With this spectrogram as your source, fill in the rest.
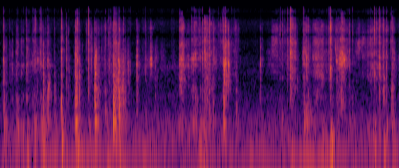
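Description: A utility knife blade carves a solid oval yellow bar of dry soap held in the hand into curls and chunks. Quick, crisp scraping cuts and sharp clicks come in an uneven stream, bright and dry with almost no ring.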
